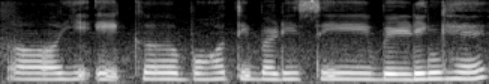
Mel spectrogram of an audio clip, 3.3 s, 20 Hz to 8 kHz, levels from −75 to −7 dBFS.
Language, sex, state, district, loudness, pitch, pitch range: Hindi, female, Chandigarh, Chandigarh, -16 LUFS, 215 Hz, 210-220 Hz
